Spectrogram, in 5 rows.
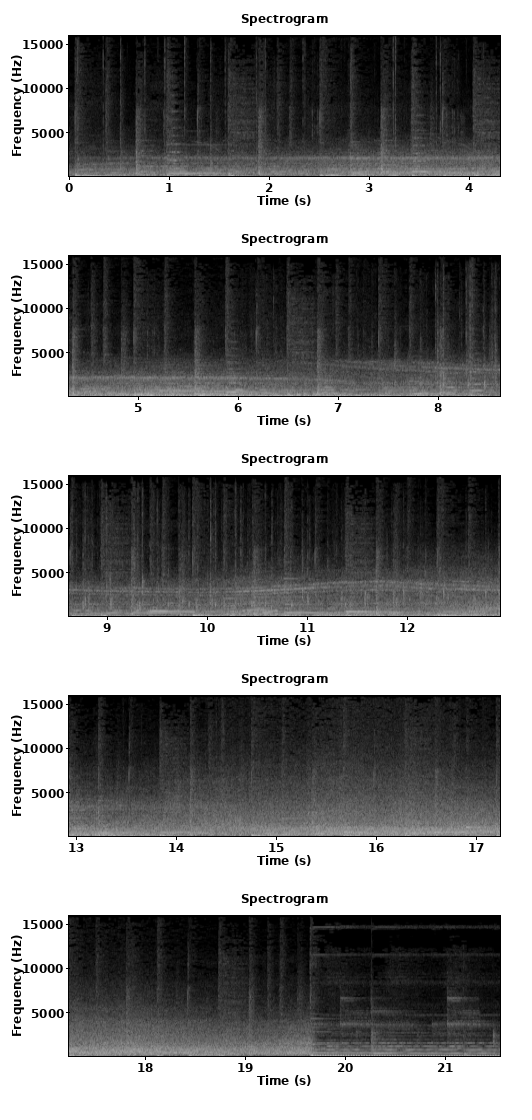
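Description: Music playing over the roar of an Air France Concorde's Rolls-Royce/Snecma Olympus 593 turbojets as it lands and rolls out. The roar grows louder in the second half and stops suddenly at a cut near the end.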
